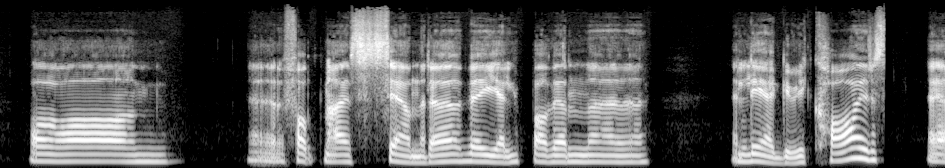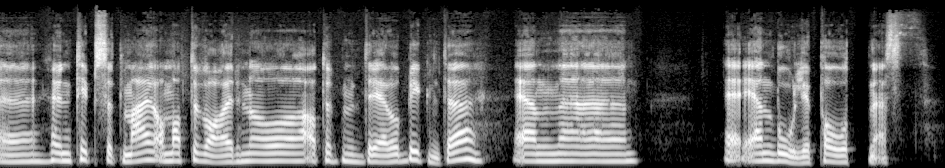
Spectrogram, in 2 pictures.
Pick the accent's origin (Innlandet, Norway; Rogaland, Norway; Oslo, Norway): Oslo, Norway; also born or lived in Stockholm; Jeg er født i Oslo og oppvokst i Oslo. Bodde i Oslo frem til jeg var cirka sånn 18-19 og dro da til Stockholm. Var der i 5 år. Så kom jeg tilbake til Oslo en periode til.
